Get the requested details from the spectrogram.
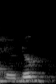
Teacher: bunyi yang dihasilkan oleh keterlibatan ujung lidah atau Apex dan gusi atau alvelum bagian atas caranya ujung lidah sebagai artikulator menentu kakii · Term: bunyi apiko alveolar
